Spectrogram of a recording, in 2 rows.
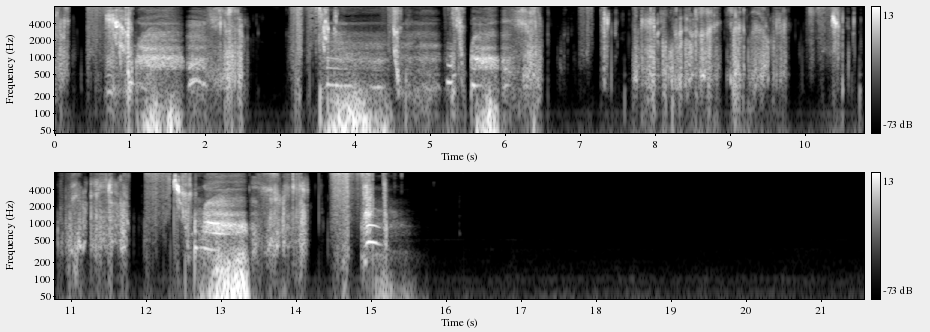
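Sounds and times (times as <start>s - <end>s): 
ear licking sounds: 0.0s - 1.1s, 2.0s - 2.6s, 3.2s - 12.8s, 13.4s - 15.4s.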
